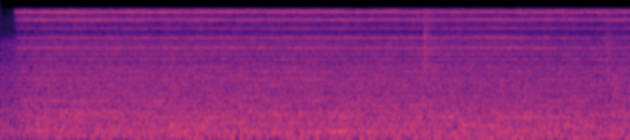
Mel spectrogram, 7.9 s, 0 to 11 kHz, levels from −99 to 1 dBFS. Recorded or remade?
recorded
